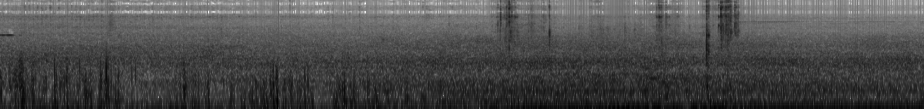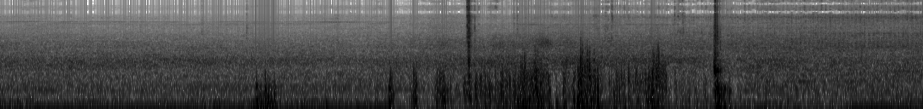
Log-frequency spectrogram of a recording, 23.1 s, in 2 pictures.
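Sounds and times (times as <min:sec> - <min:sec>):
car engine idling: 0:00.0 - 0:23.0
low thump: 0:20.4 - 0:20.8.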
